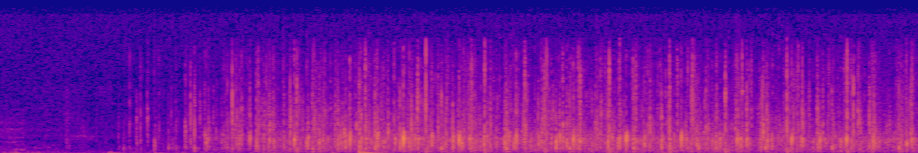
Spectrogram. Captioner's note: audience clapping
